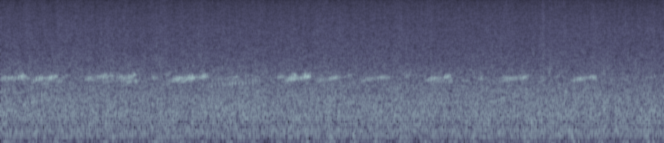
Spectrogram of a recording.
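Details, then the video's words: Frogs calling beside a river in a pristine, moss-covered forest: short, high, pulsed trilling bursts recur every second or so against a steady hiss of rushing water. "River and Frogs sleep sounds"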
